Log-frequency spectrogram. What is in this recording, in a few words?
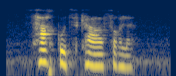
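"harrgottskaferle", Alsatian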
